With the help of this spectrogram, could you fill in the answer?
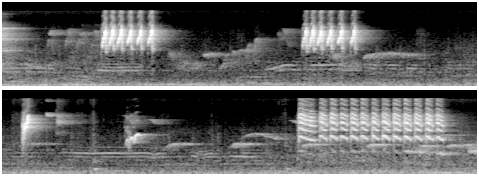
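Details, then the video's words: Cungkok filler song for training caged birds, 'rapat jeda' style: loud buzzy rattling bursts about half a second long, separated by two-second pauses, with a single sharp chirp between them and a longer rattle at the end. "CUNGKOK RAPAT JEDA"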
